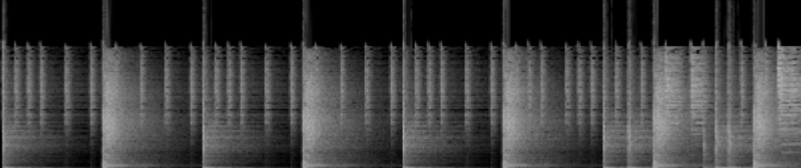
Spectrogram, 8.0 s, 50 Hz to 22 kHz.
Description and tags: Slow Drum Loop Transition
A slow drum loop ending with a transition to the next measure. Created with Guitar Pro 6 Trail Version.
Slow, snare, drumkit, loop, beat, music, kit, drum, instrument, transition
